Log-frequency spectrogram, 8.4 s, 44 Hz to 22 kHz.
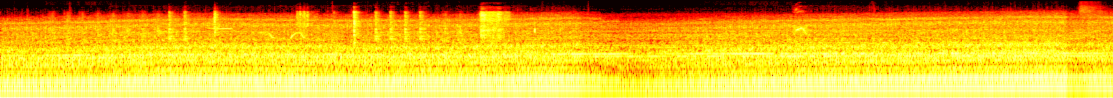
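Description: A Fendt Trisix tractor in Farming Simulator 19 drives with a steady, droning engine hum that briefly dips in pitch as it slows while steering, then settles back into its constant low rumble.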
